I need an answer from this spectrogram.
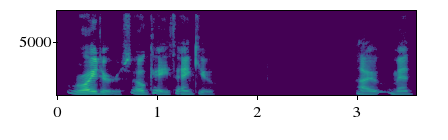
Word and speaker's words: Reuters: It's pronounced Reuters.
